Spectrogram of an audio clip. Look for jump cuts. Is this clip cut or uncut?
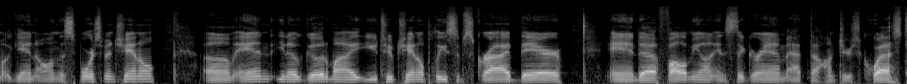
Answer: uncut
